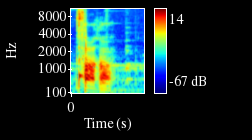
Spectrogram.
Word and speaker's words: Pfarrer: We often swallow the "f". Like in the word Pfarrer (priest). So we say "Parre" rather than Pfarrer.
